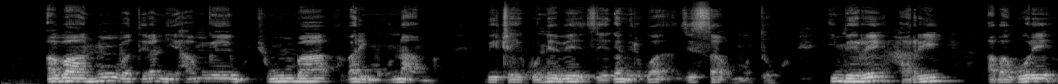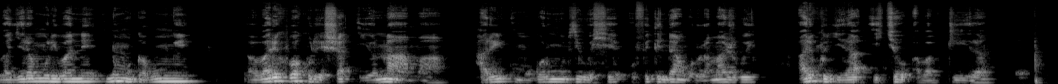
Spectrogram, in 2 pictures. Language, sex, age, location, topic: Kinyarwanda, male, 25-35, Kigali, health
